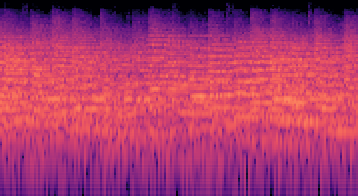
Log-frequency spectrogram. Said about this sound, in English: And it's difficult to see where this music or this sound is going and whether, in fact, it is music at all. And there are points in the ringing where it sounds like the bells are sort of about to return to a kind of order.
